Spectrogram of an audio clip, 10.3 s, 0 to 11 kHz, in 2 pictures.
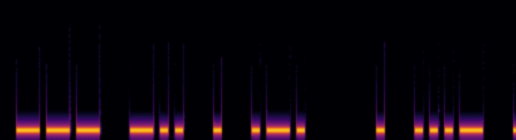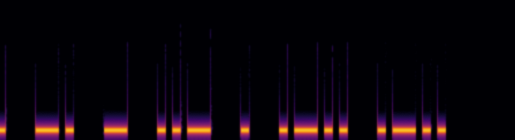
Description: Morse code, heard as a keyed tone, about 16 wpm, 800 Hz. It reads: ODER EVENTUELL
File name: Morsekurs / Witze / Witz 21. April 2026 70 F80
